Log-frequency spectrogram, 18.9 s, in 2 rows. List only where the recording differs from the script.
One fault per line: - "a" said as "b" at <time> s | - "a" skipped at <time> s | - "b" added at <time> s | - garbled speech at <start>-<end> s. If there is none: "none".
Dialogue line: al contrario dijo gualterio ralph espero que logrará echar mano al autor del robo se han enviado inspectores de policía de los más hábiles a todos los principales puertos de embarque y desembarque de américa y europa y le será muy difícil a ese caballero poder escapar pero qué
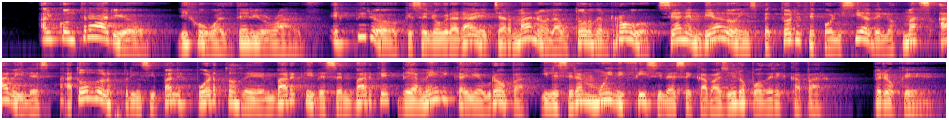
- "se" added at 4.1 s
